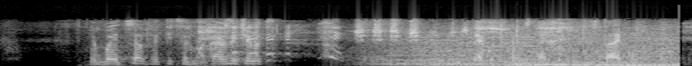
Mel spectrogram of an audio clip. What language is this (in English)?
Romanian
